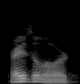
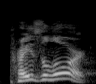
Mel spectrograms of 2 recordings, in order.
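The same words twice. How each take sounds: First: It is said quietly and flatly. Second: It is said loudly and excitedly.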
